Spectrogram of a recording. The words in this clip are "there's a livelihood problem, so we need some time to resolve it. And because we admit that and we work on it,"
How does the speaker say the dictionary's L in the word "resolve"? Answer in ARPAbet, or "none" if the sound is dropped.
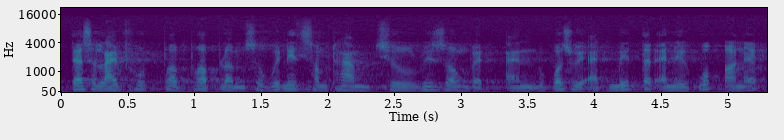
none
